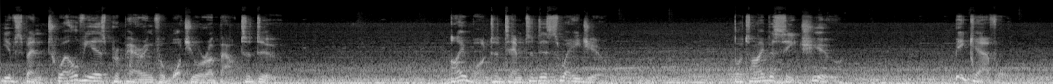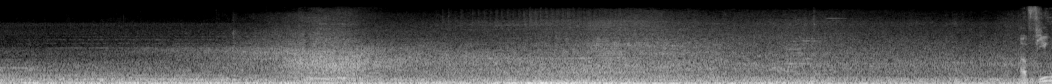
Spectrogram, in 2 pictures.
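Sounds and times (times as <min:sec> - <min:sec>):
car engine and road rumble: 0:00.0 - 0:21.0
car passing rush: 0:00.0 - 0:21.0.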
